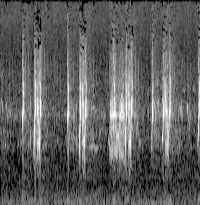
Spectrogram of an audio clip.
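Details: Common quail call used at night to attract males: sharp, liquid three-note phrases, one short note then a quick pair, repeated about every second and a half over faint background hiss.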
